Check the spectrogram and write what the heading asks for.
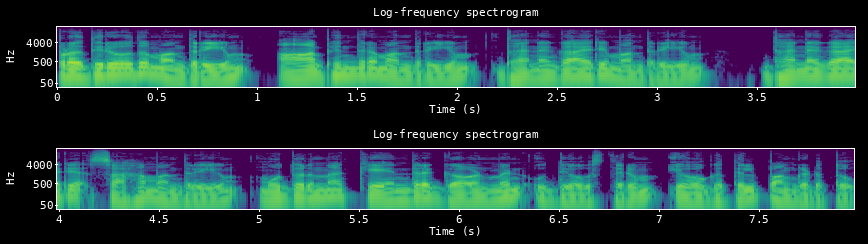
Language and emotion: Malayalam, neutral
